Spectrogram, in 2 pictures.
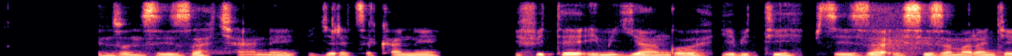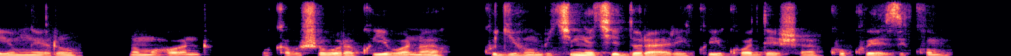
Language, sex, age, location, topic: Kinyarwanda, male, 25-35, Kigali, finance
